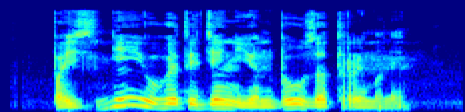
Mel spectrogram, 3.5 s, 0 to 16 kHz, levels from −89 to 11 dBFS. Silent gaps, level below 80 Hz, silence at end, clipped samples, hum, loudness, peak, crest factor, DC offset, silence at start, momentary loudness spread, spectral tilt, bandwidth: none; -74 dBFS; 0.45 s; under 0.1%; none; -26 LUFS; -10 dBFS; 16 dB; under 0.1%; 0.4 s; 8 LU; -5 dB/octave; 11.5 kHz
